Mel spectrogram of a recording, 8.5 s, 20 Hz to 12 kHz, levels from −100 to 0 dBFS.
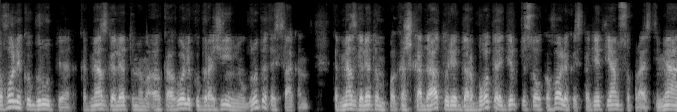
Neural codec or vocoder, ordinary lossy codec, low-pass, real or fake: none; AAC, 32 kbps; 10.8 kHz; real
